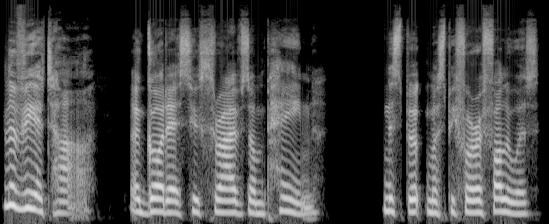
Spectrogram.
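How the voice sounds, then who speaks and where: A woman's voice: medium pitch, unhurried, no room sound, clean studio sound, close to an everyday voice. A woman playing a guarded, sardonic young female cleric in a fantasy video game, speaking in a cool, wry, clipped manner.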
